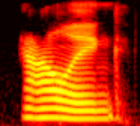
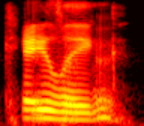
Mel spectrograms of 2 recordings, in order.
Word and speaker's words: Kaling: Kaling.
